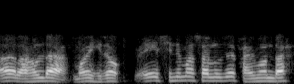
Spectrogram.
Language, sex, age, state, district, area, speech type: Assamese, male, 30-45, Assam, Goalpara, urban, conversation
